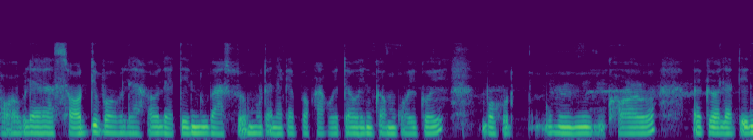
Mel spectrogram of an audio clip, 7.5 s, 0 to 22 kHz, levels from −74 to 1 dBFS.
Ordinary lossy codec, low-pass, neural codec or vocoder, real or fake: Opus, 64 kbps; 7.2 kHz; vocoder, 22.05 kHz, 80 mel bands, WaveNeXt; fake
